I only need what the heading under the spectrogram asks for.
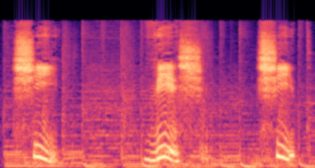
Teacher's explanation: Sh is rather hard to pronounce. It is a long and soft sh.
